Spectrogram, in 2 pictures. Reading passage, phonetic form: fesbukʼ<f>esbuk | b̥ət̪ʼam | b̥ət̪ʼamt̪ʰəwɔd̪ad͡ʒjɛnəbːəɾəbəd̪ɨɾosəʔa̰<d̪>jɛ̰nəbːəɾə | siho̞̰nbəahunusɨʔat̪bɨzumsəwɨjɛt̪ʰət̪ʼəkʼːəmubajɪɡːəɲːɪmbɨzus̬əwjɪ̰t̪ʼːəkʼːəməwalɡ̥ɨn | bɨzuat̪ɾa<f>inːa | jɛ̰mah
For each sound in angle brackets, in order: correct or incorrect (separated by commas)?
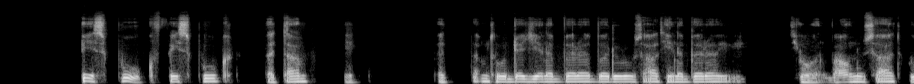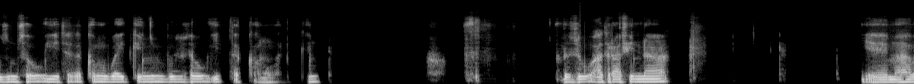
correct, incorrect, correct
